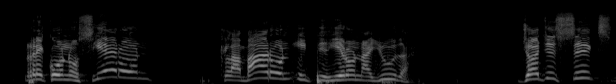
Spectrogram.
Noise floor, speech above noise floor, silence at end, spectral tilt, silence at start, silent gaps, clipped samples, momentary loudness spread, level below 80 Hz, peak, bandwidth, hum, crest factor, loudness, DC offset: -77 dBFS; 39 dB; 0.05 s; -3 dB/octave; 0.25 s; none; under 0.1%; 10 LU; -74 dBFS; -20 dBFS; 16 kHz; none; 20 dB; -37 LUFS; under 0.1%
